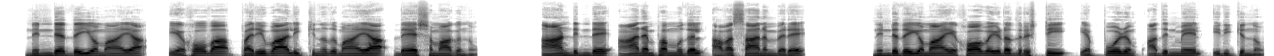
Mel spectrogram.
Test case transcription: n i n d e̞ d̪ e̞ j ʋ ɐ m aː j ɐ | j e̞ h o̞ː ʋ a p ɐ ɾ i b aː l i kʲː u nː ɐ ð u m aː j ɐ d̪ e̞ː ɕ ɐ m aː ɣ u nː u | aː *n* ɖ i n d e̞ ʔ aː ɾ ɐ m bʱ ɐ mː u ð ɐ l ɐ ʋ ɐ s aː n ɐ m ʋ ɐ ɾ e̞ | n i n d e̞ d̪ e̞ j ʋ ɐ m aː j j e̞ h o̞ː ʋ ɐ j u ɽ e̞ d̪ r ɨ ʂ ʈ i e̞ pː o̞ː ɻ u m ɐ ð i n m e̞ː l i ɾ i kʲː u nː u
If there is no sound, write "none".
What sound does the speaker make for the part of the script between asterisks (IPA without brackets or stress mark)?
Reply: ɳ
